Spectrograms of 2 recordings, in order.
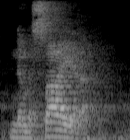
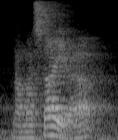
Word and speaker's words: nama saya: so nama saya don't pronounce it nama saya most native English people say the Messiah so it's not nama saya nama saya nama saya picture next let's learn to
